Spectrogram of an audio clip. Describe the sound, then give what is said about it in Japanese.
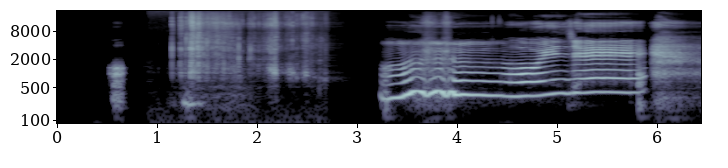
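Crunching of a crispy croissant being bitten and chewed: a short run of crackly, brittle crunches, then a long, sustained voiced tone that rises and falls slightly. “その間に私はクロワッサンを食べるわけです。”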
